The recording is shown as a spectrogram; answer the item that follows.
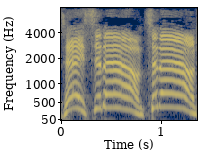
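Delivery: put-on very high yell, repeated. Speaker retells a lady yelling from the cockpit area: imitating a lady yelling. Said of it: "She's like yelling at me".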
